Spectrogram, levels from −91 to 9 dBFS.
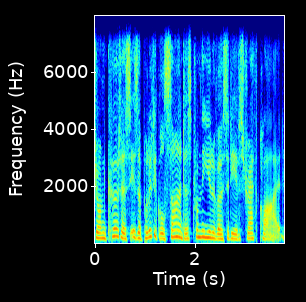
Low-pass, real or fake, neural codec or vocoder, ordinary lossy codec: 7.2 kHz; real; none; Opus, 64 kbps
